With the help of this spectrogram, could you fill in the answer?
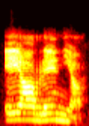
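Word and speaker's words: Eärenya: This is called the Sea Day or Mariner's Day, and it's pronounced Earenia. Earenia.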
